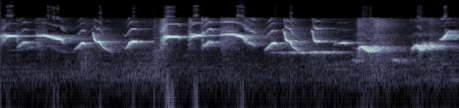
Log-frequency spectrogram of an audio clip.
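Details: Medan-type white-rumped shama in tutor song of pancingan, macet, tembakan and isian styles. Clear downslurred whistles repeat about twice a second, ending with a rasping note and an upward whistle.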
